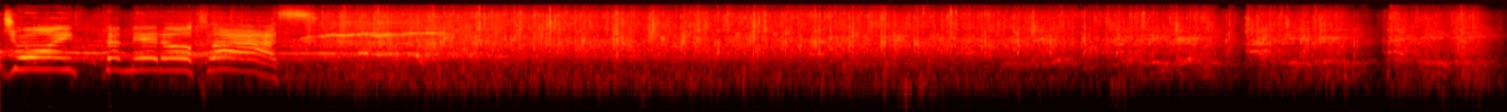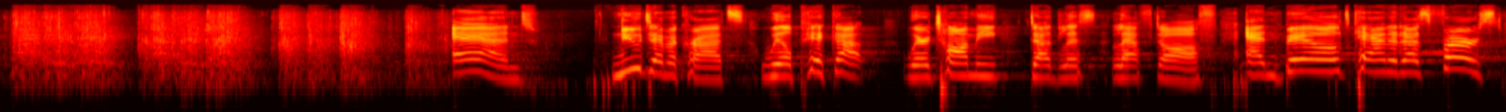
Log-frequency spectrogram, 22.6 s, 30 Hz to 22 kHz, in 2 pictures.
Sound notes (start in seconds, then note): 2.6 crowd cheering and applauding; 9.1 chanting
